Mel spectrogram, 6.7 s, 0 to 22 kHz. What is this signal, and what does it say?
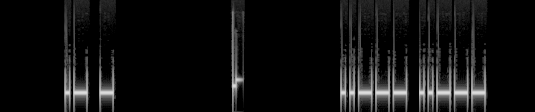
Morse code, heard as a keyed tone, about 22 wpm, 700 Hz. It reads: AT 22
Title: Common Cut Numbers - 2-Digit 22wpm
